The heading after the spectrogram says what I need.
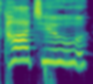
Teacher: the emphasis is on the first syllable and not the second.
